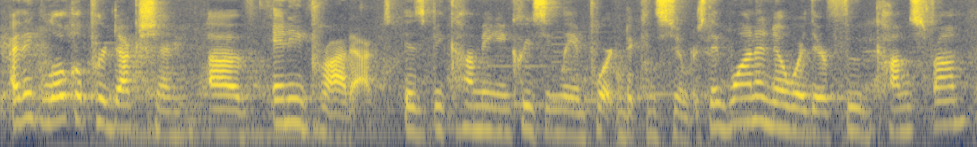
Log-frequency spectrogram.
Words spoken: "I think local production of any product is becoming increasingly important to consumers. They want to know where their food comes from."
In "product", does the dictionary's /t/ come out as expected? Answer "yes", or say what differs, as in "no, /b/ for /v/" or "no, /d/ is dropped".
yes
